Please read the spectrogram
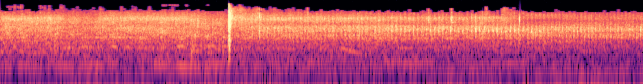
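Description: Steady motor-vehicle engine and road noise with a low hum, and one sharp click about two seconds in.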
